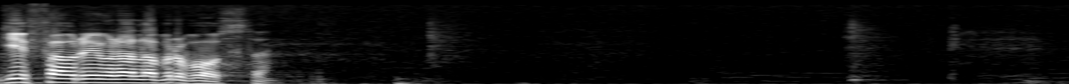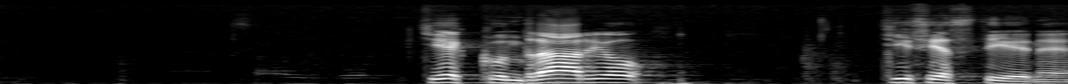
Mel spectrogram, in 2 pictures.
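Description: A man speaks through a microphone in an echoing hall, calling out slowly.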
